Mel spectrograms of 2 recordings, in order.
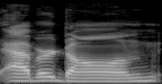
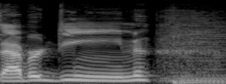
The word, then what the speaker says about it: Aberdeen: through aberdeen washington so it's not aberdone it's aberdeen um washington where kurt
